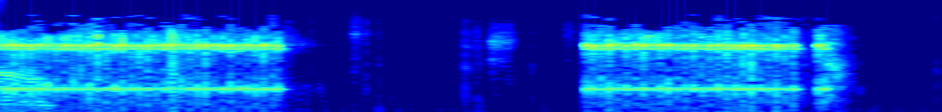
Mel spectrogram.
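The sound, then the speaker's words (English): A telephone bell rings twice, each burst a harsh, steady trilling jangle lasting over a second, separated by a short silence. No one speaks over it. “Where's the phone? In the hall.”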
